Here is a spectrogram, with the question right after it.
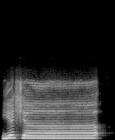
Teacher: connected مد، مد متصل جڑی ہوئی مد ہے، جسے ہم نے 4 یا 5 کاؤنٹ لمبا کرنا ہے ، اور ہم یہاں وقف کرتے ہوئے حمزہ کو ساکن کر · دیں گے، تو آپ نے اس طرح نہیں پڑھنا، من یشاء، حمزہ کو بالکل سکپ نہیں کرنا، ختم نہیں کرتے، ساکن کریں گے ، یشاء اس طرح، جھٹکا حمزہ کا آئے گا، تو اس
